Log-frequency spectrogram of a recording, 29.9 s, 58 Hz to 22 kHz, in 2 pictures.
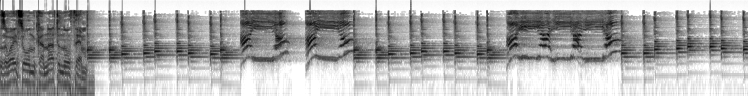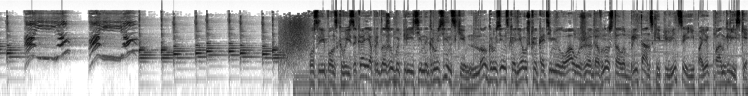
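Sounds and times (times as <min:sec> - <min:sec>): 
speech: 0:00.0 - 0:02.0, 0:21.2 - 0:29.9
bright repetitive phone-style melody of quick plucked notes: 0:01.6 - 0:05.4, 0:07.0 - 0:10.2, 0:12.3 - 0:15.5, 0:17.7 - 0:20.6
high sung voice: 0:04.6 - 0:08.5, 0:10.0 - 0:12.6, 0:15.3 - 0:17.9.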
